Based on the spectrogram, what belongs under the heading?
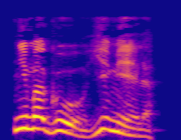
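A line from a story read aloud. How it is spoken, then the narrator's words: Sighing. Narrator (Russian): вздохнул Зазнобин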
